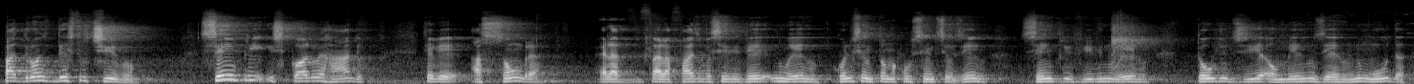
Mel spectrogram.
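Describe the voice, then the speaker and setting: Male therapist, gravelly mid-pitched voice, emphatic storyteller, roomy hall reverb. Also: normal speed, a little mellow, slight background noise. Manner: conversational, repetitive, emphatic storytelling. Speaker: psychotherapist. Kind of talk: motivational talk with client stories.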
